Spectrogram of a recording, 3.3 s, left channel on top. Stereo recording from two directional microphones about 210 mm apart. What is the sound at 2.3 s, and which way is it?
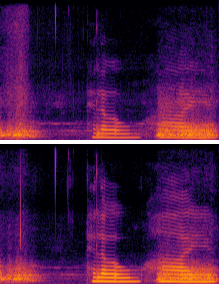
Music, 65° right (ahead or behind).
